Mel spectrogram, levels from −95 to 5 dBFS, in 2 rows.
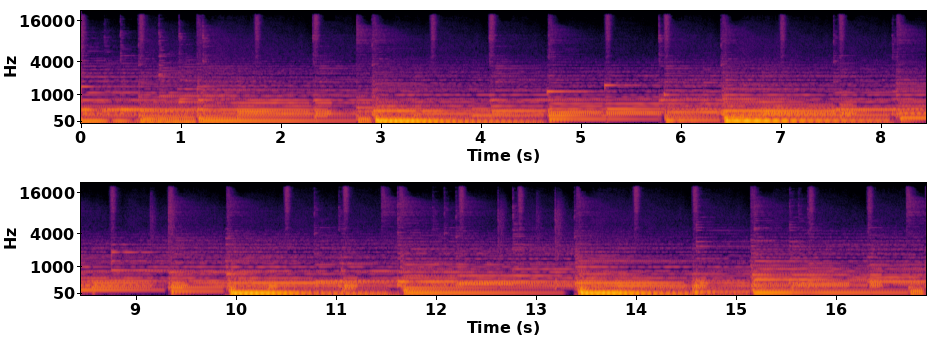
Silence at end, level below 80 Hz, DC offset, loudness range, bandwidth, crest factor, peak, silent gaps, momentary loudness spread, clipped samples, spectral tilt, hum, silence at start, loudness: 0 s; -26 dBFS; under 0.1%; 3 LU; 19 kHz; 18 dB; -6 dBFS; none; 11 LU; under 0.1%; -8 dB/octave; none; 0 s; -27 LUFS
